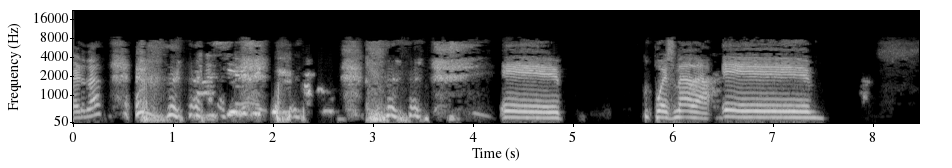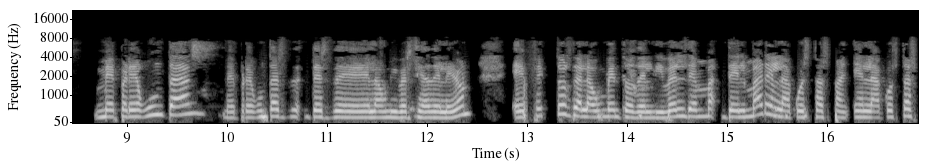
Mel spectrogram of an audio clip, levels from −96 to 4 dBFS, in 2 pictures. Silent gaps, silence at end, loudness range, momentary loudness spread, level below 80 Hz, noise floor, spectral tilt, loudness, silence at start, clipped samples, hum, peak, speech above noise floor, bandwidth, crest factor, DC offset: 5.39-5.49 s, 7.56-7.85 s, 8.56-8.66 s, 12.80-12.84 s, 13.22-13.26 s; 0.05 s; 3 LU; 9 LU; -54 dBFS; -52 dBFS; -5 dB/octave; -19 LUFS; 0 s; under 0.1%; none; -4 dBFS; 33 dB; 8.2 kHz; 16 dB; under 0.1%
